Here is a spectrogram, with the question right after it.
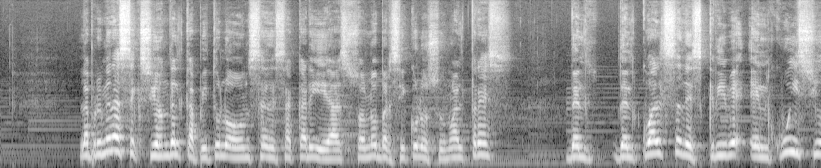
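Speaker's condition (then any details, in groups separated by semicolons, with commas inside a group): No condition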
